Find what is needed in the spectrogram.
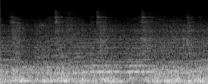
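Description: School marching band (fanfarra) playing on parade: drums beating a steady march cadence, about two and a half strikes a second, over held tones.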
